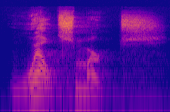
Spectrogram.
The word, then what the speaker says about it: Weltschmerz: This word, it's a German word, and I want to pronounce it. I've been practicing. Weltschmerz, spelled W-E-L-T-S-C-H-M-E-R-Z, Weltschmerz.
